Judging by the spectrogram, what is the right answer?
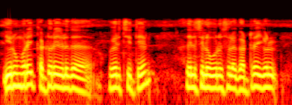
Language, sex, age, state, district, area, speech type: Tamil, male, 45-60, Tamil Nadu, Ariyalur, rural, spontaneous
